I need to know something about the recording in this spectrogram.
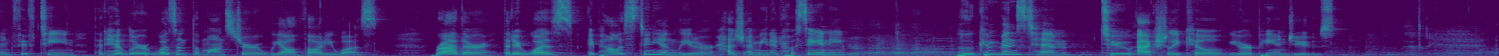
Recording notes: Is from the 2019 IsraelLobbyCon at the National Press Club.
